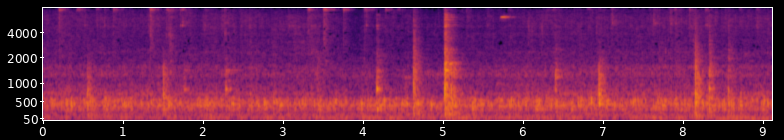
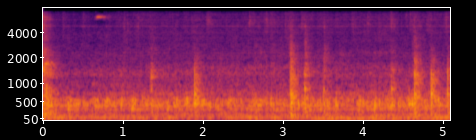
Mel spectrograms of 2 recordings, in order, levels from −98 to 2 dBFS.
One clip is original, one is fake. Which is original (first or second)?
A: first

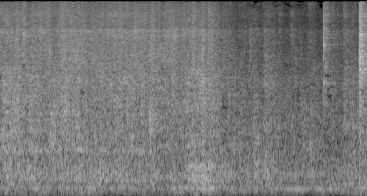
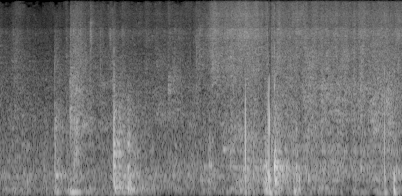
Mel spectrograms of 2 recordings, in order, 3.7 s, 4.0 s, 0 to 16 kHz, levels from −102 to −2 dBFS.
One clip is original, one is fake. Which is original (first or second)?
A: first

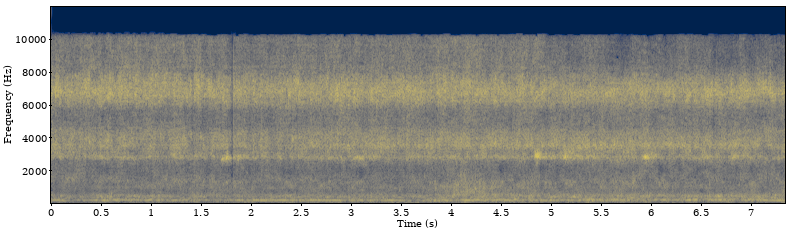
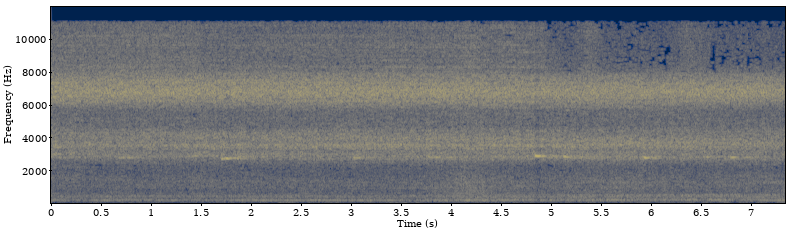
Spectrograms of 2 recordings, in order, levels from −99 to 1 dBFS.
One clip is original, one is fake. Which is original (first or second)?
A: second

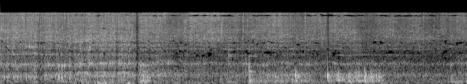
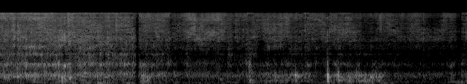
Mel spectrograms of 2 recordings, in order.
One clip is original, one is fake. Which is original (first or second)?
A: first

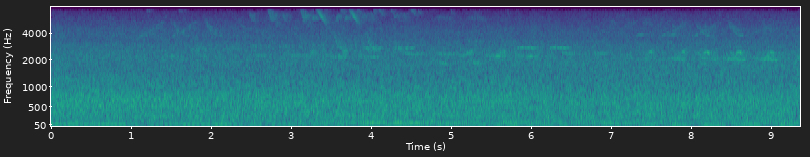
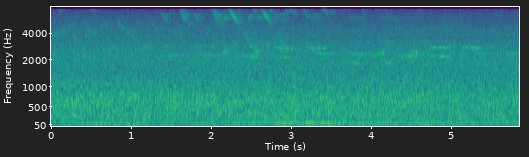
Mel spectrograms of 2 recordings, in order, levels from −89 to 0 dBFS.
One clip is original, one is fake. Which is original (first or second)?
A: first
